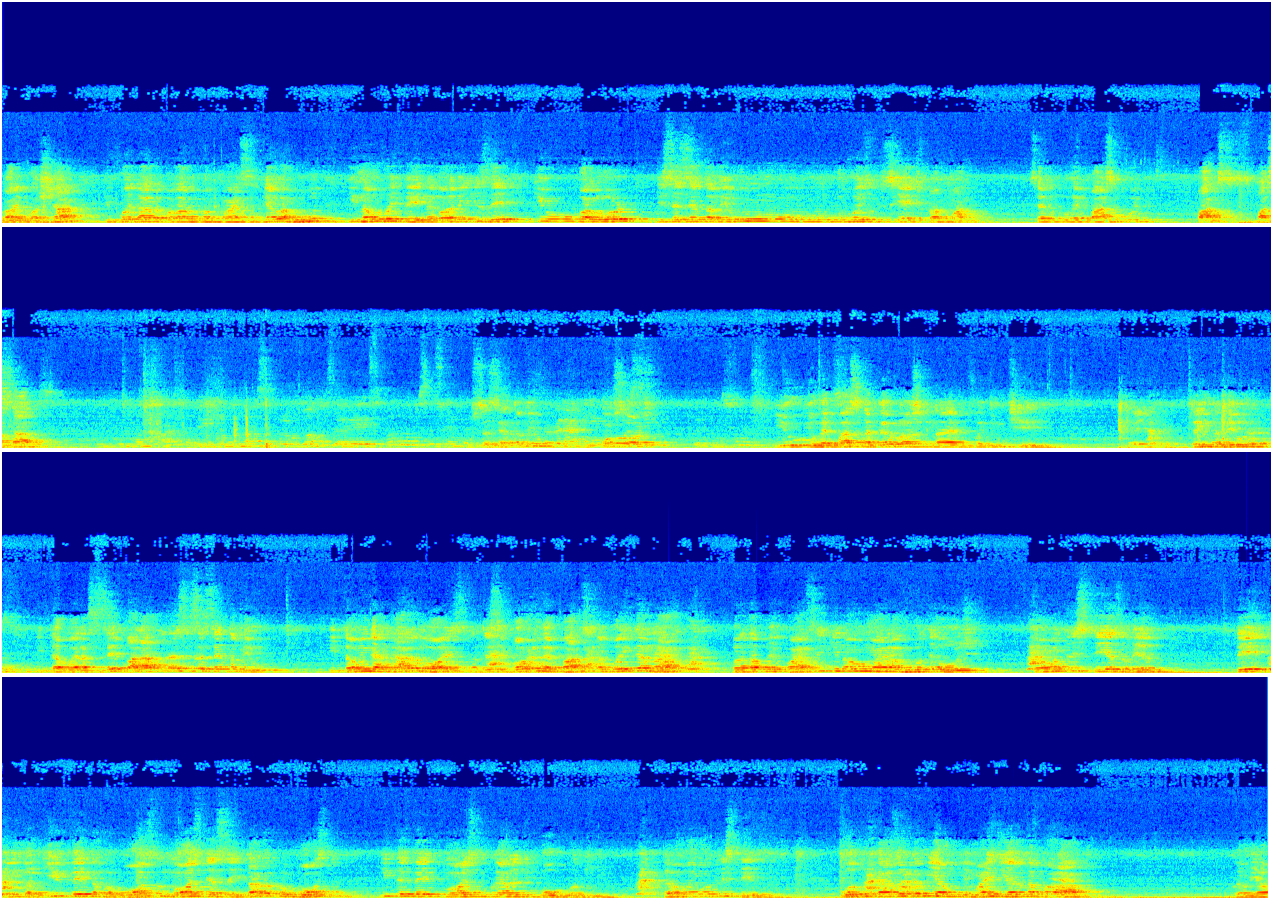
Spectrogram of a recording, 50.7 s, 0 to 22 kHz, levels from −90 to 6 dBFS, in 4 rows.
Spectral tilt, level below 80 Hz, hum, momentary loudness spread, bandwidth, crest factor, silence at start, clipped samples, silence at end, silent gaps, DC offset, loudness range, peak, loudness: -6 dB/octave; -34 dBFS; none; 15 LU; 14 kHz; 16 dB; 0 s; under 0.1%; 0 s; none; under 0.1%; 7 LU; 0 dBFS; -15 LUFS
